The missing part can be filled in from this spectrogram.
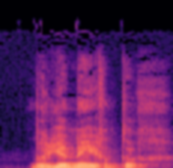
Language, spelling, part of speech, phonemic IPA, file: Dutch, drieënnegentig, numeral, /ˈdri.ə(n)ˌneː.ɣə(n).təx/, Nl-drieënnegentig.ogg
- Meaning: ninety-three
